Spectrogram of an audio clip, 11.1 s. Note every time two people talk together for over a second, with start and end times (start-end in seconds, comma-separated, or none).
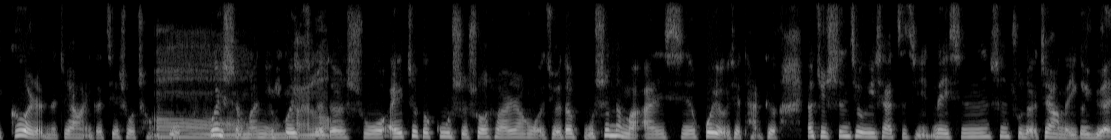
1.5-3.3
